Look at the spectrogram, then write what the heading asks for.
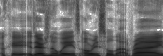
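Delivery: ordinary talk, nothing marked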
